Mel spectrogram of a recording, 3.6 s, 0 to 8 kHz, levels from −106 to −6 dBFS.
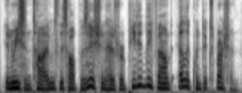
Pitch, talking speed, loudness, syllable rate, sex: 165 Hz, 165 wpm, -17 LUFS, 6.5 syllables/s, male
